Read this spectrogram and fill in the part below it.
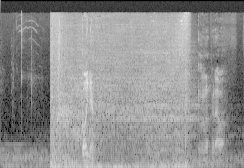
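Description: A deep rumbling blast booms and roars.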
